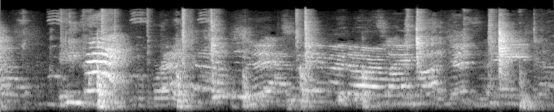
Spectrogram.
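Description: Children's voices chattering and calling out in a classroom, with one high, wavering voice near the middle and a few sharp knocks in between.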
